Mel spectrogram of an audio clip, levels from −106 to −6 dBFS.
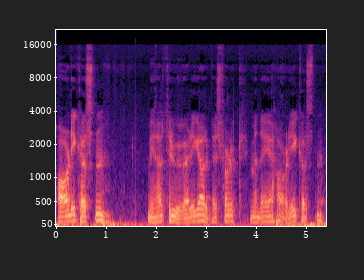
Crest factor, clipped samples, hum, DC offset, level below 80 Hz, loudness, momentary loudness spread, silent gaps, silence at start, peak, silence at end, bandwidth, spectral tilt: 18 dB; under 0.1%; none; under 0.1%; -36 dBFS; -27 LUFS; 10 LU; none; 0 s; -8 dBFS; 0 s; 16.5 kHz; -7.5 dB/octave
